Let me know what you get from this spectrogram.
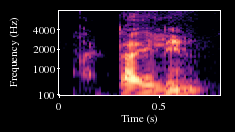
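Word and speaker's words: ptyalin: और सलाइवा में टाइलिन नामक एंजाइम होता है। आपको ये भी याद रखना है। और भाई स्पेलिंग भी पूछी जाती है, पी साइलेंट है इसमें।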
